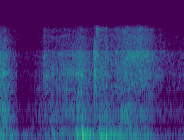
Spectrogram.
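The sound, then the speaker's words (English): Soft shuffling and rustling as someone readjusts their position, a low, continuous scuffing texture with a few slightly louder bumps in the middle, with no voices. “No, there's like shuffling and rustling.”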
